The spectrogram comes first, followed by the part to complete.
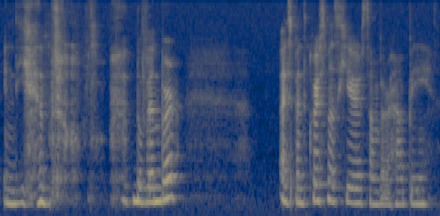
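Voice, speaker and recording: A young woman talks slowly to her camera in a personal vlog update. She is hesitant and halting, and she often trails off into soft, breathy near-whispers. Her pitch sits in an ordinary middle range. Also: fairly even intonation. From Poland. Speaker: vlogger.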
